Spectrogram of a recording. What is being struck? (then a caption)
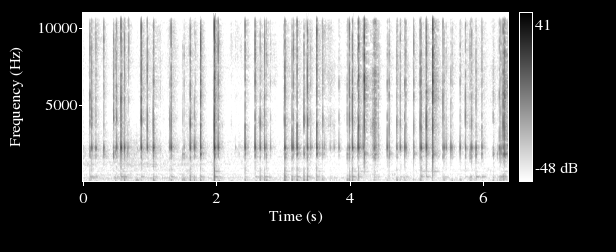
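Metal tea tin. Long dark nails tap quickly on the sides and lid of a medium, decorated, hollow cylindrical metal loose tea tin held in both hands. Each tap is a short, bright, clicky tick with a brief metallic ring around 2 kHz and a faint hollow low thump beneath. The taps run in an irregular, steady stream with a few louder accents.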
